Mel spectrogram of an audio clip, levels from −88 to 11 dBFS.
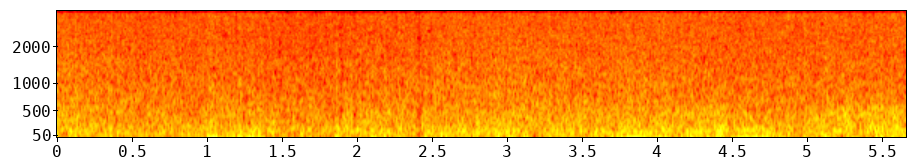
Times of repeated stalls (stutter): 1.89-2.51

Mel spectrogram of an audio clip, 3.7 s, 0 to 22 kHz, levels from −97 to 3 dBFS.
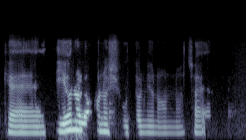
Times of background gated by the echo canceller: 0.00-0.11, 0.56-0.86, 1.23-1.45, 1.74-2.05, 2.32-3.46

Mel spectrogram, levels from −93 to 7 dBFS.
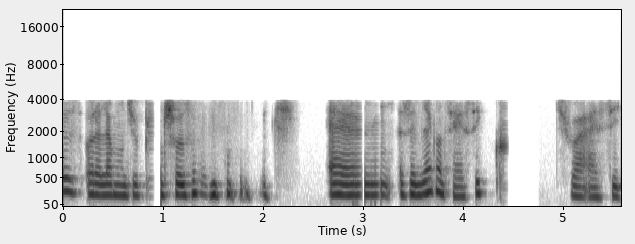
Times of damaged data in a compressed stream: none

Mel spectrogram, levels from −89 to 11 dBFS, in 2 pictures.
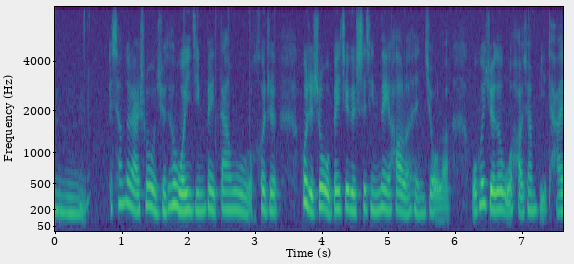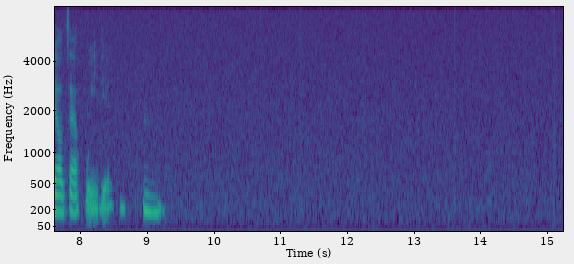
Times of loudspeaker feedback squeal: none

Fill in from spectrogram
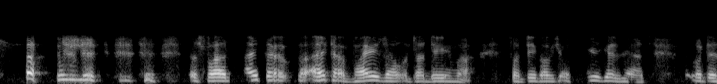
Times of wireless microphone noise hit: none

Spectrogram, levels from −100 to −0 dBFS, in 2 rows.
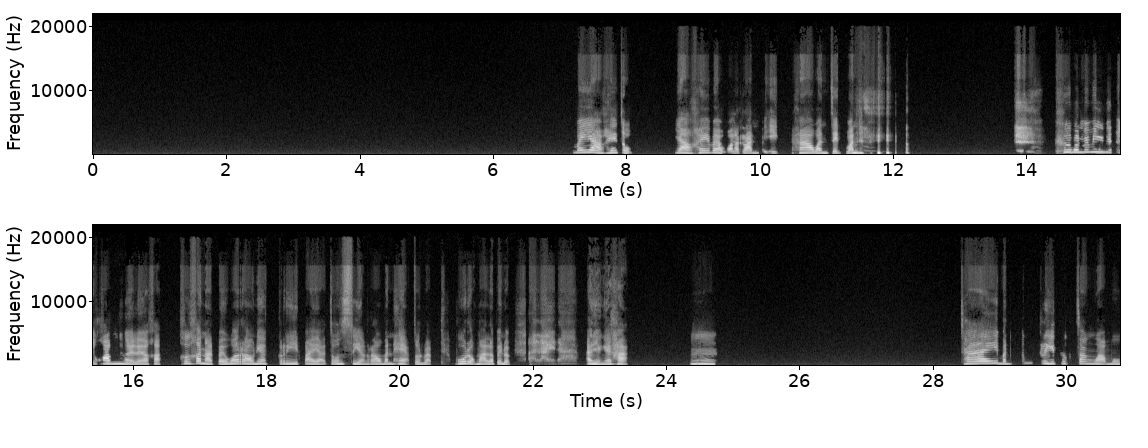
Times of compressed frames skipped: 7.96, 12.03, 21.88

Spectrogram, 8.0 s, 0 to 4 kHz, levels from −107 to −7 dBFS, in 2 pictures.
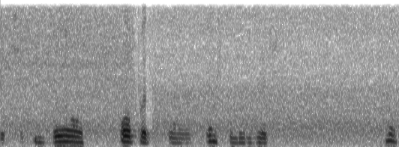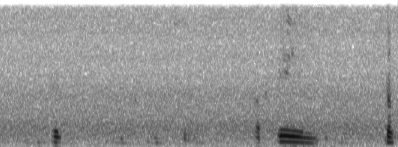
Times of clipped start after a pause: none

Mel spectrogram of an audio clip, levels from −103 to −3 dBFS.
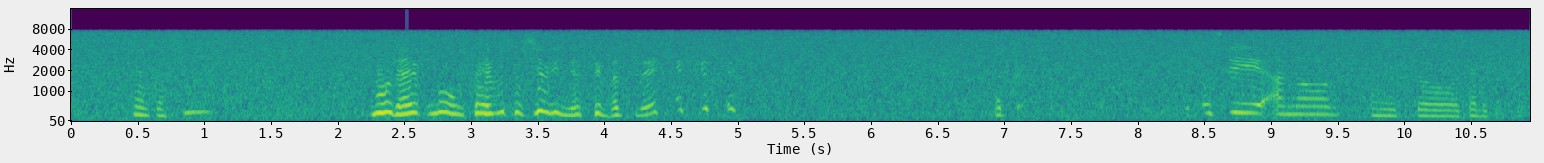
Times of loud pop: none

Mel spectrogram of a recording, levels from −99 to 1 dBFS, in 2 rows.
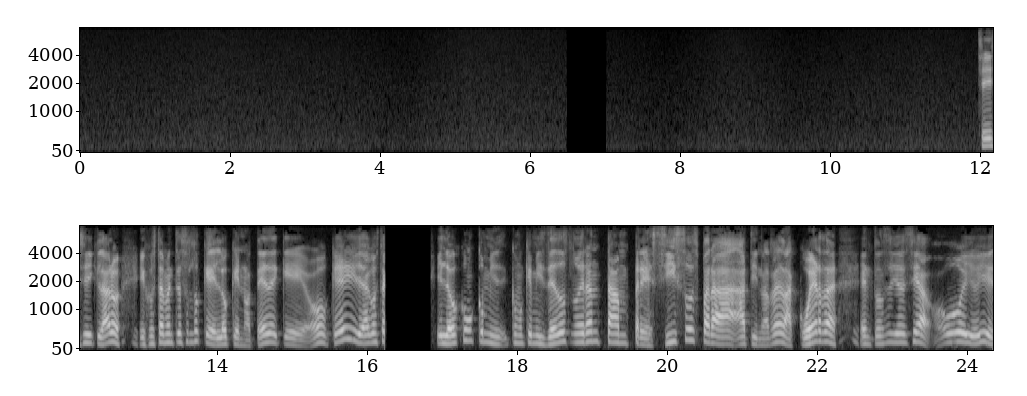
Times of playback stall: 6.49-7.02, 16.24-16.87

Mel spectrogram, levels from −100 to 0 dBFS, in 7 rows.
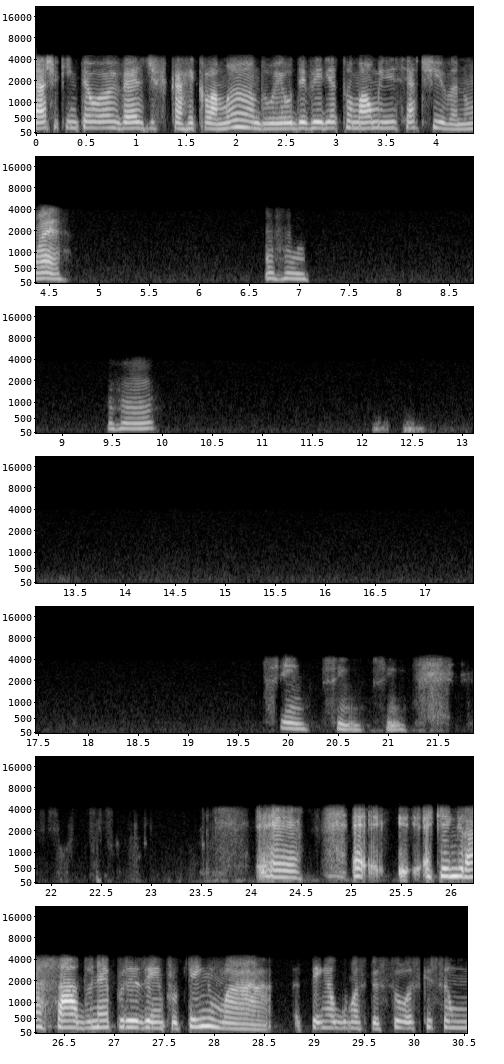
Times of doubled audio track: none

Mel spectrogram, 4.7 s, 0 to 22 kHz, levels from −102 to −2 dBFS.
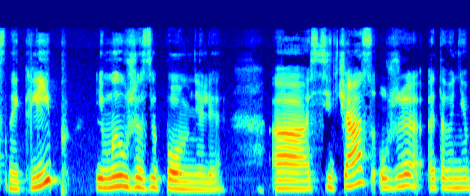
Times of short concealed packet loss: none

